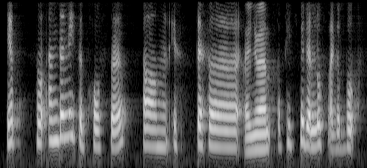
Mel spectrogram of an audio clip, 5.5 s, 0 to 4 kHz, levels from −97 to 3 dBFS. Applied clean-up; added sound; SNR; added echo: neural mask model DeepFilterNet 3.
